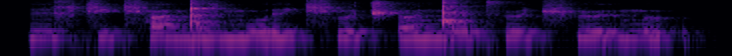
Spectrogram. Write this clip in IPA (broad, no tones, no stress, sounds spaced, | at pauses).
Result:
i x t͡ɕ ə t͡ɕʰ ɐ ŋ͡ǃ ʉ z m u ɾ i t͡ɕʰ ɯ t͡ʃʼ ə ŋ͡ǃ e t̪ʰ ʉ t͡ɕʰ ʉ r n̪ ɯ ʔ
